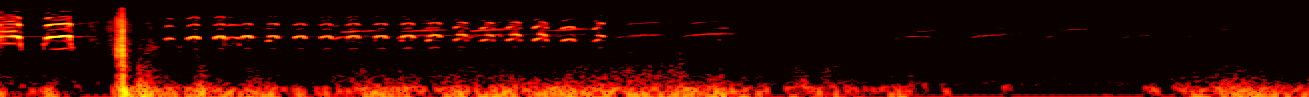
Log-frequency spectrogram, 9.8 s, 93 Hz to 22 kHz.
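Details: Osprey at an Estonian nest, 1 September 2019, fish being brought: a loud snapping knock among shrill yelps, followed by a dense series of chirped whistles that fade into sparse, distant-sounding notes.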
